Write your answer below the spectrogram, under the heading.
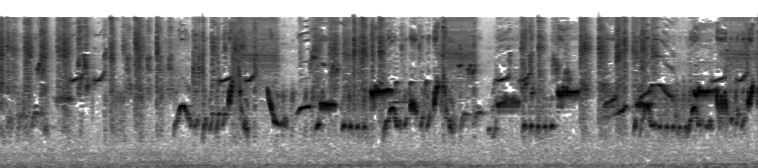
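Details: White-rumped shama singing again after its moult; varied song mixing slurred whistles, trills and sharp harsh notes, with short pure whistled notes recurring several times.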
